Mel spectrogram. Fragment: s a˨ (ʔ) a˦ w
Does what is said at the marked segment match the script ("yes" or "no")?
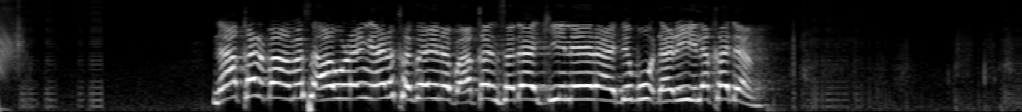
yes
